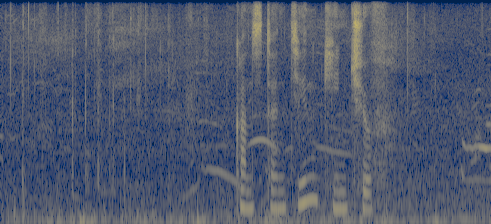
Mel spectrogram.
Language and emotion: Russian, neutral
